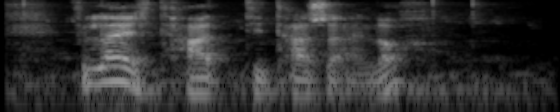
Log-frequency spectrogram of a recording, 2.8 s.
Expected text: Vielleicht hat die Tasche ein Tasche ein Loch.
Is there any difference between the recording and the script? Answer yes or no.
yes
